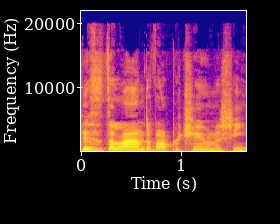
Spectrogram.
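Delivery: American accent slipped in. An irish speaker quotes a cliché about america: american accent. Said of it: "Was that your American accent".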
